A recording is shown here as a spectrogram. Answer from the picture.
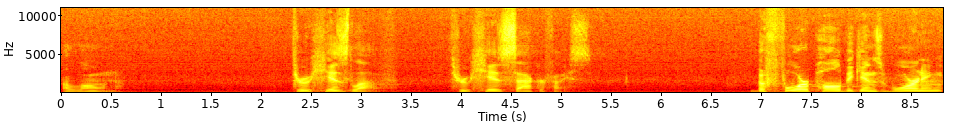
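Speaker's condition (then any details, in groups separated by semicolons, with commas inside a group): No condition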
